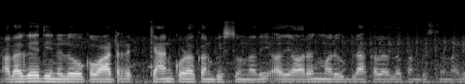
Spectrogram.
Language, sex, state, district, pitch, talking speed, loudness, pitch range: Telugu, male, Telangana, Mahabubabad, 120 Hz, 165 wpm, -17 LUFS, 115-125 Hz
